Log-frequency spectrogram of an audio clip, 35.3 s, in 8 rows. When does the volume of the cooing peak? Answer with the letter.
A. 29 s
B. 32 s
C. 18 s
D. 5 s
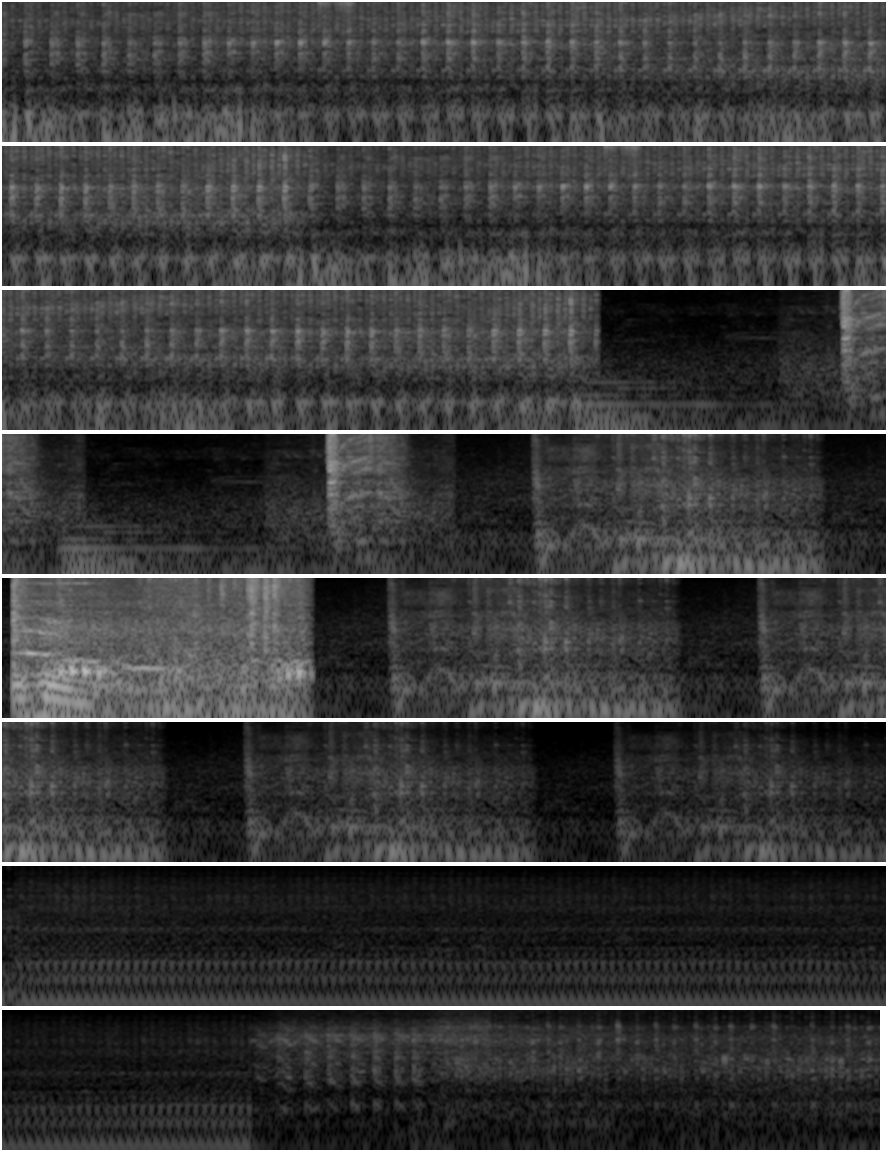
C.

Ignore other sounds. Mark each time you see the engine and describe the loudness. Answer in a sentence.
The engine can be heard from 0.0 to 35.2 s, getting quieter.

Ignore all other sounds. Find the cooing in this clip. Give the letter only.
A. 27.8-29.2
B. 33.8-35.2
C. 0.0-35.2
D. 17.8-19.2
D.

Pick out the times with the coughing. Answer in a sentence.
You can't hear the coughing here.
